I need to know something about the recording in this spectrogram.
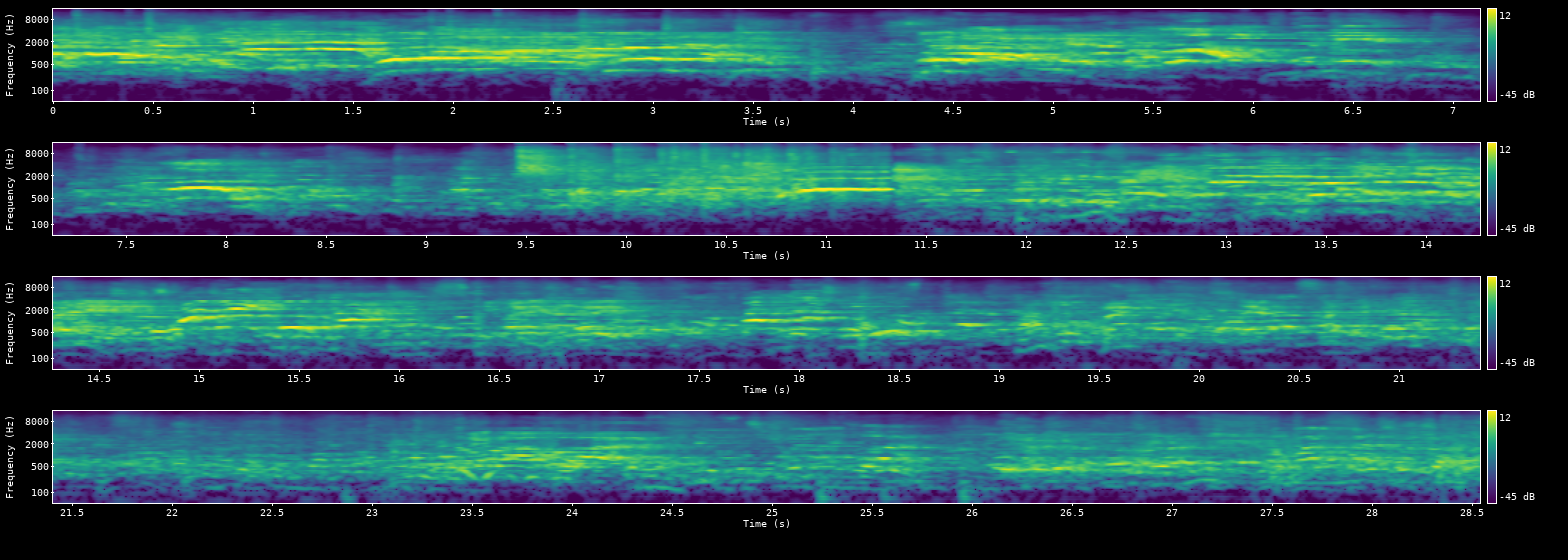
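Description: A crowd of children and adults chatters and shouts in a large echoing hall.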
